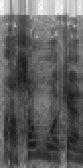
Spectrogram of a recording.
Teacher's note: الواو والواو ما فيهم غنة. فيهم إدغام صحيح، إدغام كامل، لكن ما نقولش شيء غنة.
